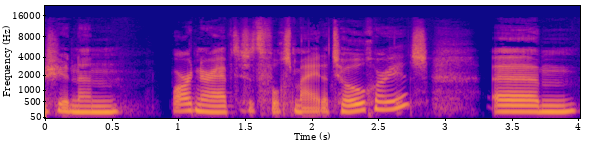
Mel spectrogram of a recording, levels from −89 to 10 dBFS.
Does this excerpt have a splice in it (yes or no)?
yes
